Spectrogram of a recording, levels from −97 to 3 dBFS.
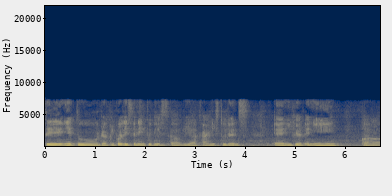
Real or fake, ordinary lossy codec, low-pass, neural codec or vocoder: fake; none; 7.2 kHz; codec, 44.1 kHz, 7.8 kbps, Pupu-Codec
